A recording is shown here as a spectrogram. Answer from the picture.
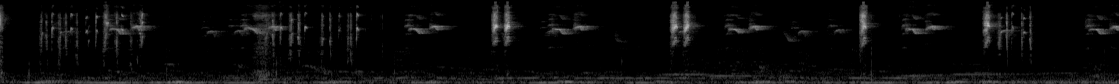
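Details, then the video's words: Olive-backed sunbird in moult, kept as a songbird, delivers a busy run of shrill 'tembakan' phrases: dense high chirps and piercing bursts repeated every second or so, over a low hum. "konin lagi mabung bulu rontok semua tetap gacor"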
